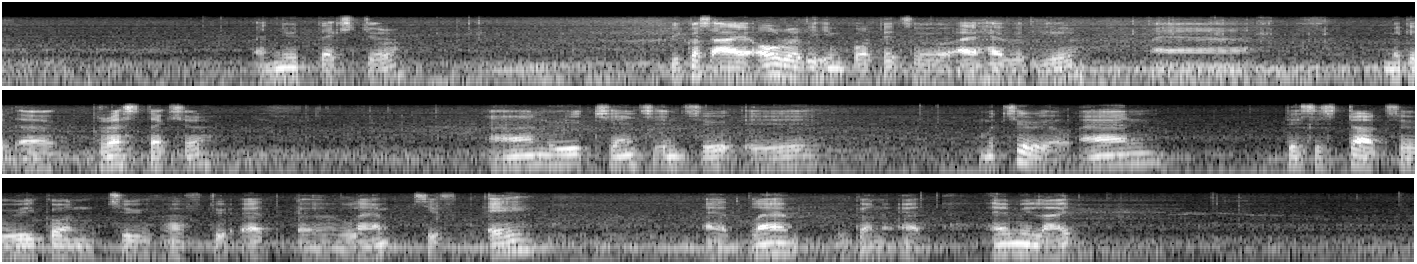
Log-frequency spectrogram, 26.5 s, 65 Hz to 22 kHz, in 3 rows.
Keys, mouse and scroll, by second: 11.4 middle click, 11.5-13.0 drag, 13.0 middle click, 13.3-15.2 drag, 20.6 shift+a.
